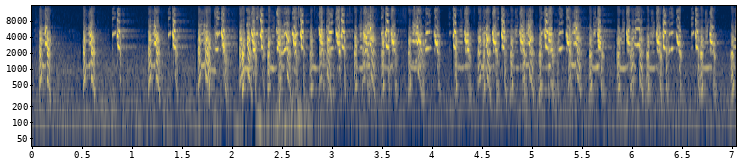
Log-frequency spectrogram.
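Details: Peregrine falcon at the nest on 28 February 2023 as the male lands on the grate with prey and the female comes after him: a dense, hurried stream of grating, squealing calls, almost without pause.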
